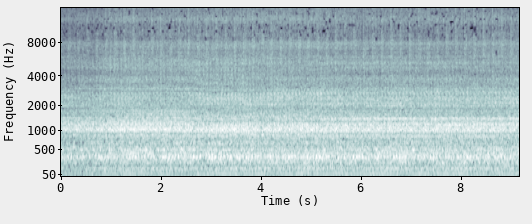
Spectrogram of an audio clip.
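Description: Honda Odyssey V6 engine idling steadily, heard from underneath close to the engine block.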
